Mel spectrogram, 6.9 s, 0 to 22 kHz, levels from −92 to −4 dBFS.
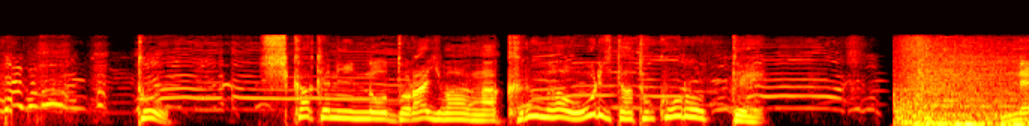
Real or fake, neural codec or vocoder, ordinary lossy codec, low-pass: real; none; none; none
